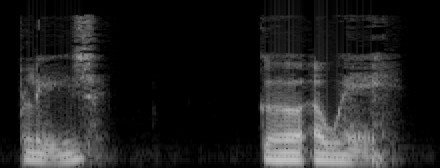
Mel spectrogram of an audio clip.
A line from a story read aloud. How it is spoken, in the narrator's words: he said so calmly he surprised himself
